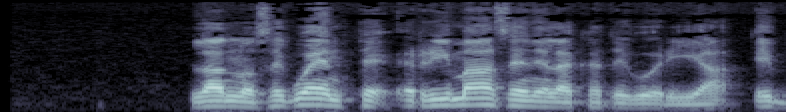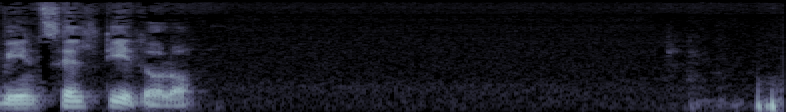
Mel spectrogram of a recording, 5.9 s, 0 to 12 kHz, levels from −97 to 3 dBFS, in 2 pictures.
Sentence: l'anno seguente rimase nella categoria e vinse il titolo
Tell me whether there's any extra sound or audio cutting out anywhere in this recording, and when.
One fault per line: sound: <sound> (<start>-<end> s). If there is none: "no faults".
no faults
